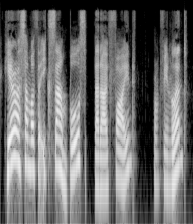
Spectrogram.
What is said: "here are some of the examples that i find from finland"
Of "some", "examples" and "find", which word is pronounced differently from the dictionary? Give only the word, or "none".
none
